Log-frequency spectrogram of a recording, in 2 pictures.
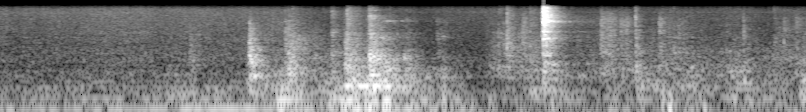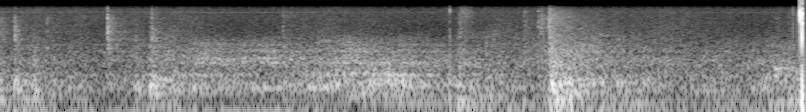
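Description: Unilift traction elevator doors being operated: a low hum fades about a second in, then rattling and knocks with a sharp click a little later, and another knock near the end.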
